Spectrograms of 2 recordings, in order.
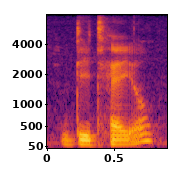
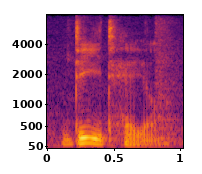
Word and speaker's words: detail: so Americans would say detail and British people would say detail so again for the word detail the the last the second syllable is stressed the first one is unstressed and for detail that's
